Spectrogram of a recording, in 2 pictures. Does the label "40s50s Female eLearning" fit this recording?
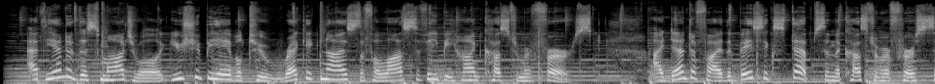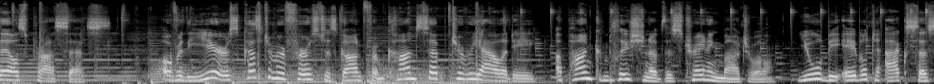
Yes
